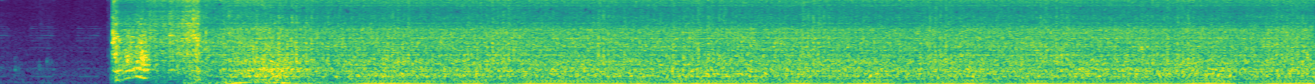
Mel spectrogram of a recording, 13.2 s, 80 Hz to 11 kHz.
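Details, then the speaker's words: Bitter SC (SC 377), Bosch L-Jetronic fuel injection, after fixing a faulty temperature-sensor wire and fitting new wiring (4.6 kOhm reading seen on the bench). Silence, brief crank, then it catches first try and settles to a steady, even idle: a healthy start. "I cannot believe it this is highly unusual as I said I'm the person for whom 50 50 decisions go wrong 90 of the time and this was starting at the first attempt"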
